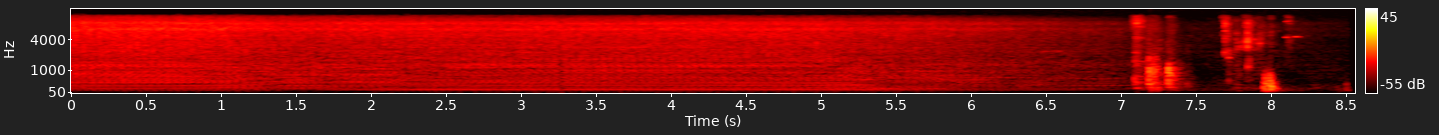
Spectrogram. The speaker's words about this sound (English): yeah, it sounds like an earthquake. yeah, I heard it when you opened the door, but it's like okay right now. So yeah, because but you can't like if you stand next to the washing machine, like the room is vibrating.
